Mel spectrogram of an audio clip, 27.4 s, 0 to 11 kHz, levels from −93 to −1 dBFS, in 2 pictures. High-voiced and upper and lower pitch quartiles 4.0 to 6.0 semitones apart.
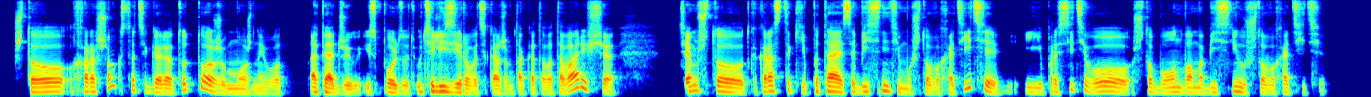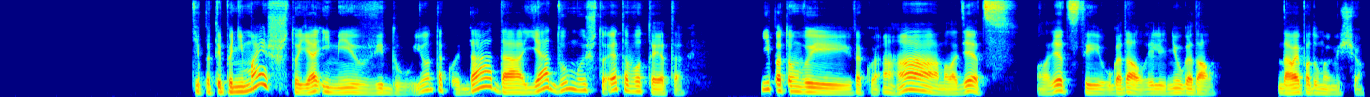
No: low, 115 Hz; average, 5.2 semitones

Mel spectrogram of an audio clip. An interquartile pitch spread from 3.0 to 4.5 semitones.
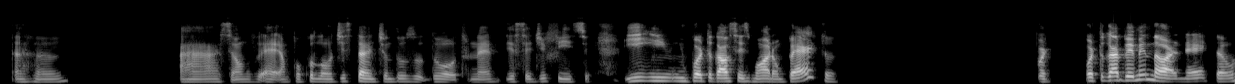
Yes: average, 3.4 semitones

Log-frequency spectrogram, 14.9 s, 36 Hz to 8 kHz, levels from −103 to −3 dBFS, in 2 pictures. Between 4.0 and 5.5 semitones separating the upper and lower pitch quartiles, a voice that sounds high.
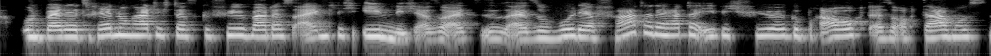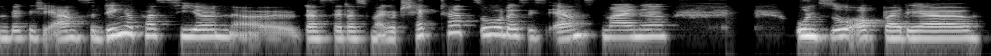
No: average, 3.4 semitones; high, 230 Hz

